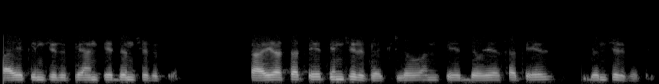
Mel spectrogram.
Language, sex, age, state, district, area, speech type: Goan Konkani, male, 45-60, Goa, Tiswadi, rural, conversation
